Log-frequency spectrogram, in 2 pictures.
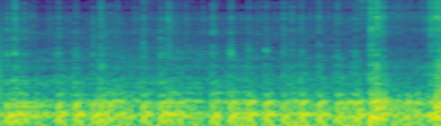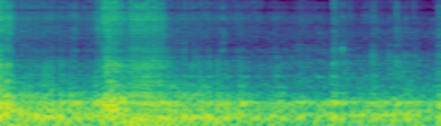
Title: Harley sportster misfiring?? Any advice is appreciated.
